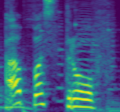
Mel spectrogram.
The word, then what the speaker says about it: апостроф: К слову сказать, вспоминая французов, можно заодно и вспомнить, что во французском языке ударение падает на последний слог, так же, как и в слове апостроф.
